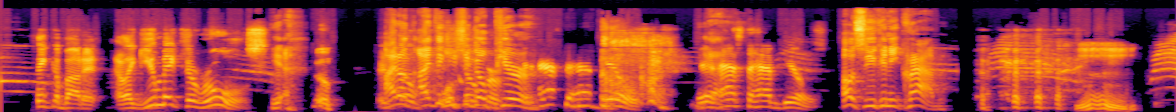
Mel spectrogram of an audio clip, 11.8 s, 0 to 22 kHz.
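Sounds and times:
cat meowing: 0:00.0 - 0:00.5, 0:06.5 - 0:07.2, 0:09.4 - 0:10.9, 0:11.5 - 0:11.7
speech: 0:00.4 - 0:11.7
laughter: 0:03.9 - 0:06.6, 0:09.8 - 0:11.3.

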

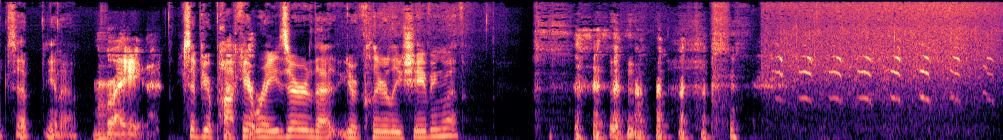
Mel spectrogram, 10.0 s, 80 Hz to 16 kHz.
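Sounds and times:
speech: 0:00.0 - 0:04.7, 0:05.3 - 0:07.8
laughter: 0:05.4 - 0:07.8
seagulls calling: 0:07.6 - 0:10.0.

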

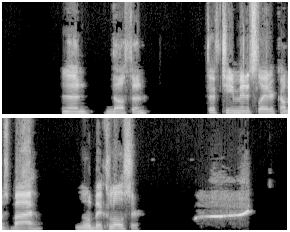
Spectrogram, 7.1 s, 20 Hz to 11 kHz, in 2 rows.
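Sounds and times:
speech: 0:00.7 - 0:01.9, 0:02.6 - 0:05.4
person imitating a rising whistle heard outside a tent: 0:06.0 - 0:06.8.

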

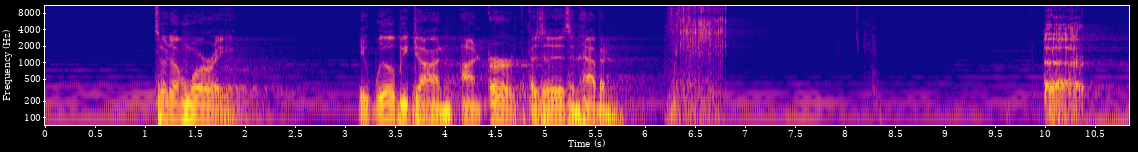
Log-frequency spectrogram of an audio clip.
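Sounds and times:
speech: 0:01.2 - 0:02.0, 0:03.1 - 0:06.4
loud throaty belches: 0:10.0 - 0:10.6.

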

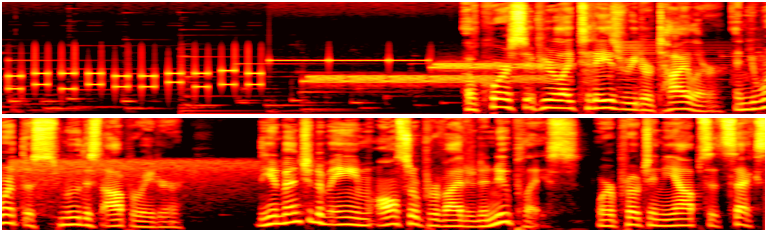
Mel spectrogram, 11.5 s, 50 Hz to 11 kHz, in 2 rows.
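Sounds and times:
dial-up modem dual-tone dialing beeps: 0:00.0 - 0:08.0
speech: 0:03.4 - 0:11.4
low hum: 0:03.5 - 0:08.8.

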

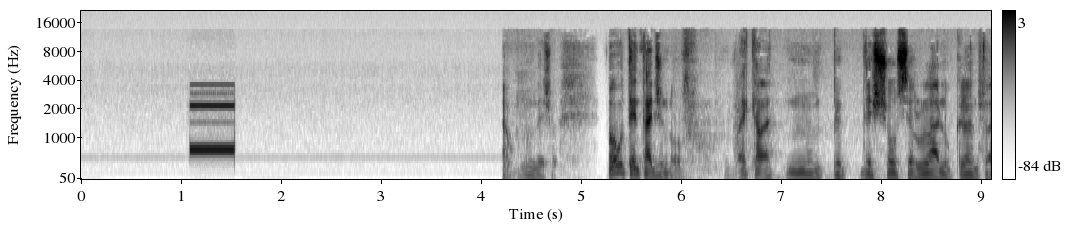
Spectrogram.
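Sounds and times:
voicemail tone electronic beep on a phone call: 0:01.1 - 0:01.6
speech: 0:04.3 - 0:09.1.

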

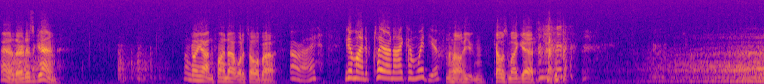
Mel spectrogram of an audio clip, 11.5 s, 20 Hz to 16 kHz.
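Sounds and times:
speech: 0:00.0 - 0:01.0, 0:02.8 - 0:08.6
laughter: 0:07.9 - 0:09.1
cars speeding past on a road through farmland in the dark: 0:10.1 - 0:11.4.

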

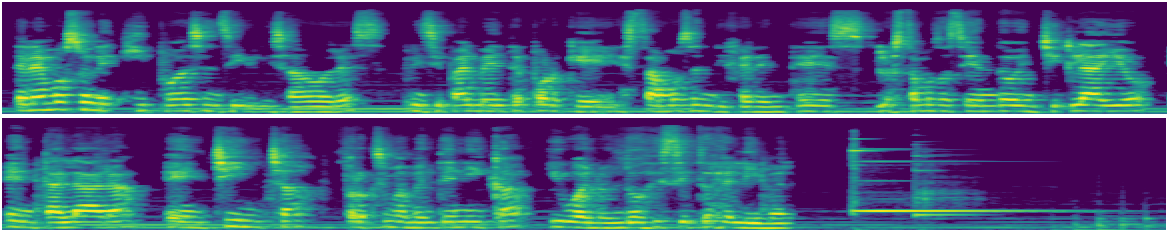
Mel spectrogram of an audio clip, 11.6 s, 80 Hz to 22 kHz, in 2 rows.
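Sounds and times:
speech: 0:00.1 - 0:09.9
two-tone doorbell chime at a house door: 0:10.1 - 0:11.4.

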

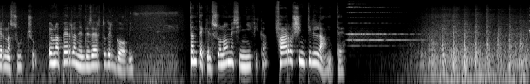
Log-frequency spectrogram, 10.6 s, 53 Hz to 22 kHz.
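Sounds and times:
speech: 0:00.0 - 0:02.8, 0:03.8 - 0:07.0
sustained ringing tone: 0:06.9 - 0:08.8
train wheels clattering on rails: 0:08.4 - 0:10.5.

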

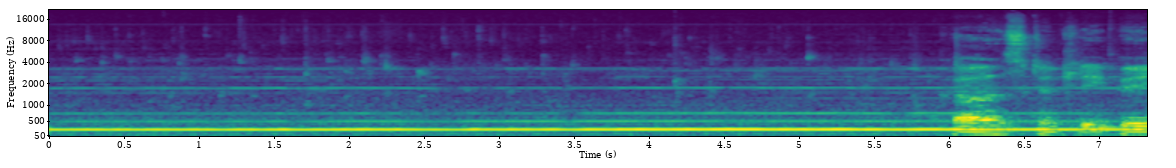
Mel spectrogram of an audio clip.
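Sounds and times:
low steady vocal humming during a guided breathing exercise: 0:00.0 - 0:07.3
speech: 0:06.0 - 0:07.3.

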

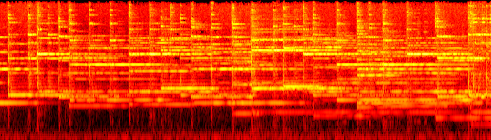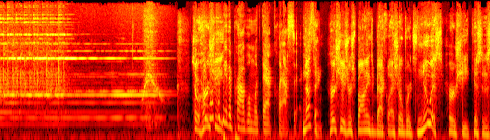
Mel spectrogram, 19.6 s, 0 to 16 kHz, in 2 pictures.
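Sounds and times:
bells playing a Christmas carol melody: 0:00.0 - 0:14.3
speech: 0:13.8 - 0:19.6.

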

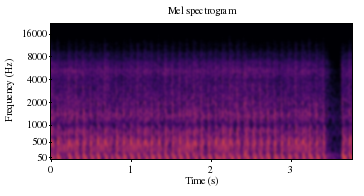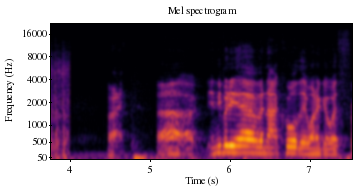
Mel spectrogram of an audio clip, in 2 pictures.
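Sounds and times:
rapid automatic gunfire: 0:00.0 - 0:04.0
speech: 0:04.5 - 0:07.5.

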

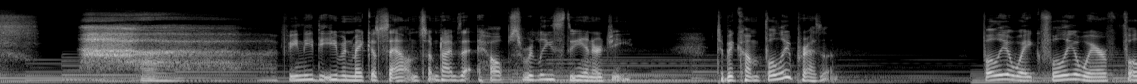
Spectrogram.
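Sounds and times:
long deep breath taken as a relaxation exercise: 0:00.0 - 0:02.8, 0:06.7 - 0:07.1
speech: 0:02.9 - 0:06.4, 0:07.2 - 0:08.5, 0:09.8 - 0:11.3.

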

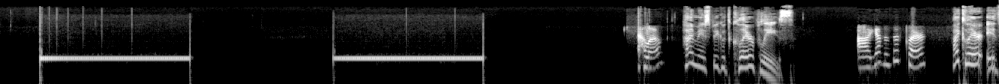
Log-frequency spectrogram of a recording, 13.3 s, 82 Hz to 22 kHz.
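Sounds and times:
telephone ringback tone while calling someone: 0:00.6 - 0:02.6, 0:04.4 - 0:06.5
speech: 0:08.6 - 0:10.7, 0:11.4 - 0:13.3.

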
